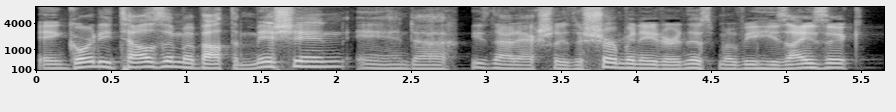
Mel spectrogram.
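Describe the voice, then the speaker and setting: A man's voice: medium pitch, a little fast, a little mellow. A man hosting a casual podcast, retelling movie scenes and quoting lines with frequent laughs. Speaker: podcast host.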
